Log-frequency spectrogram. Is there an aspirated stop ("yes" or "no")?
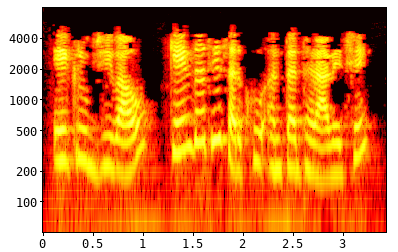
yes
